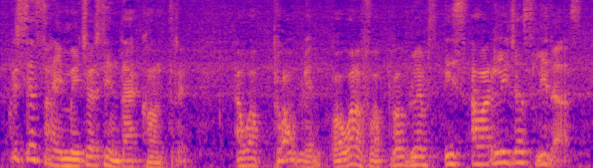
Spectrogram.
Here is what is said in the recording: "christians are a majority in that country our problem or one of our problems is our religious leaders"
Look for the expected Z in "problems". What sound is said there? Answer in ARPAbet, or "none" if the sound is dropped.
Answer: S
